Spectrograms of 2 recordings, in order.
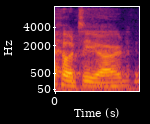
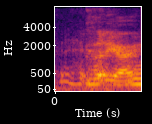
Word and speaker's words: Cotillard: I know it's Marianne Cotillard or however you say her name. but it's not even a hard name. – Yeah. – You say it. What? – I don't know. – Cotillard. – Cotillard.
